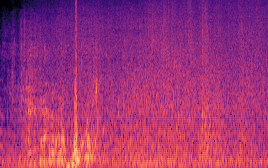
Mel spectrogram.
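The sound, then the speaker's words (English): Water sloshes and splashes briefly, then eases into a steady, soft wash of gentle waves lapping, with no voices, as the water calms back to its original tranquil state. “And the water calms down back to its original tranquil state.”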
